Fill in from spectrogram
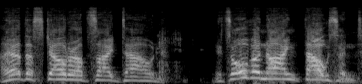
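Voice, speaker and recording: Here is a raspy, cartoonish character voice. It keeps a moderate pace. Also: man, high pitch for a man. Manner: smug, condescending.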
